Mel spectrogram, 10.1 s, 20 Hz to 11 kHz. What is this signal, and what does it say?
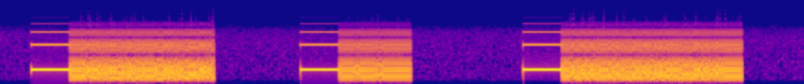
POCSAG pager data (1200 baud), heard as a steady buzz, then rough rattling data.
